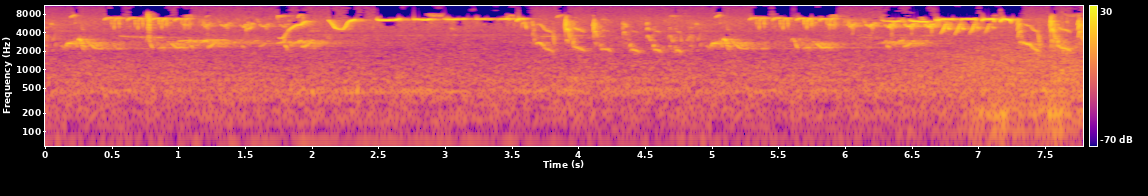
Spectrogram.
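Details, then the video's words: Ruby-crowned kinglet in May 2018, a bird always on the move hunting insects; high-pitched song of thin twittering notes, mid-pitched warbled phrases, and sustained high whistles ending in fast chattering bursts, repeated twice. "Roitelet à couronne rubis, chant / Ruby-crowned Kinglet, song"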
